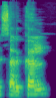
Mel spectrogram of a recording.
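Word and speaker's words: circle: इन सभी शब्दों में सी के बाद आई ई या वाई आया है, इसलिए सी का उच्चारण सा किया जाएगा।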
